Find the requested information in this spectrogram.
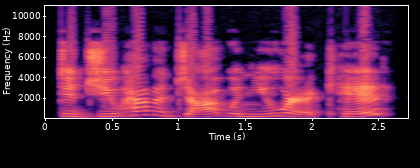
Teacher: you're asking a question your voice goes up a little bit at the end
